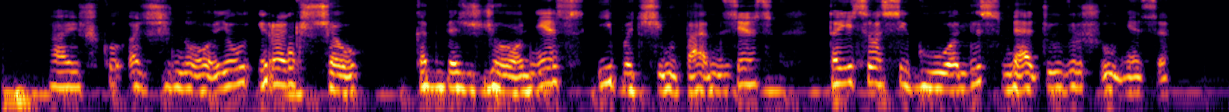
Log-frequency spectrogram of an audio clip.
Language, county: Lithuanian, Vilnius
